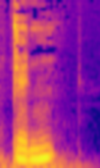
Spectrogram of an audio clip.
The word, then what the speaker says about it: Trịnh: Trong âm tiếng Hán, chữ chính có thể đọc là Trịnh, nên là chính Nam Phong hay Trịnh Nam Phong cũng không sai.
